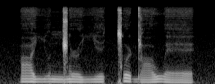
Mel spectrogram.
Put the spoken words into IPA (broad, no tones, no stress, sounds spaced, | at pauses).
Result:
ɑ ʎ ʊ ŋ͡ǁ ə˞ ʎ ɪ ǀ ʊ ɖ ɑ w ɛ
